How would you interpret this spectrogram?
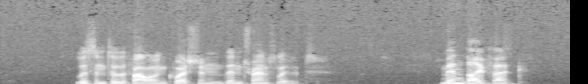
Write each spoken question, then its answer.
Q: Listen to the following question, then translate it.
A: It means, who is your guest?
